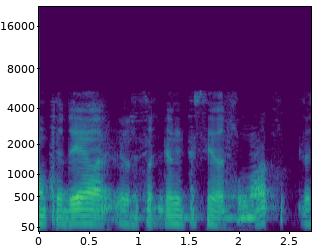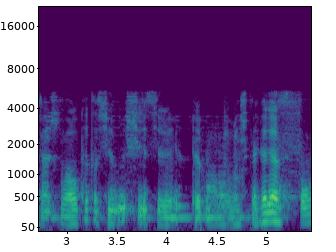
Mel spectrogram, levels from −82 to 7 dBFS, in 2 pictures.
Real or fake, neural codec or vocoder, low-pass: fake; codec, 44.1 kHz, 1.7 kbps, Pupu-Codec; 5.4 kHz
